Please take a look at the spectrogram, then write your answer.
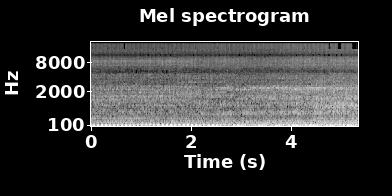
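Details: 2013 CFMoto 650NK twin on its stock muffler, before fitting a Musarri slip-on: even, lumpy putter at about four pulses a second, steady and smooth at idle; healthy.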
